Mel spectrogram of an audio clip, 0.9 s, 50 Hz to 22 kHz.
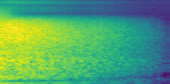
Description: SWISSIN-SD, drum; Crypton - DrumBase5000

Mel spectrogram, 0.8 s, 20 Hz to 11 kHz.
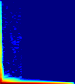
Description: Kick, Alesis DM5

